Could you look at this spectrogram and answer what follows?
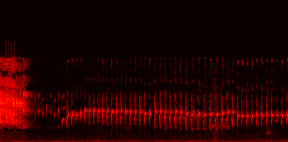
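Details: Lovebird champion song used as a lure: a harsh opening burst, then a long, fast, slightly uneven trill of high notes over a hissy background.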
